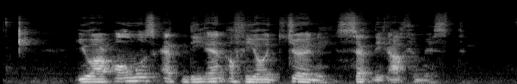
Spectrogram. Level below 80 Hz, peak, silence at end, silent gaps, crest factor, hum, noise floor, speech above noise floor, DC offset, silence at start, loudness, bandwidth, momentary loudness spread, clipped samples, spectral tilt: -48 dBFS; -2 dBFS; 0.7 s; none; 20 dB; none; -48 dBFS; 28 dB; under 0.1%; 0.2 s; -20 LUFS; 12 kHz; 16 LU; under 0.1%; -5 dB/octave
